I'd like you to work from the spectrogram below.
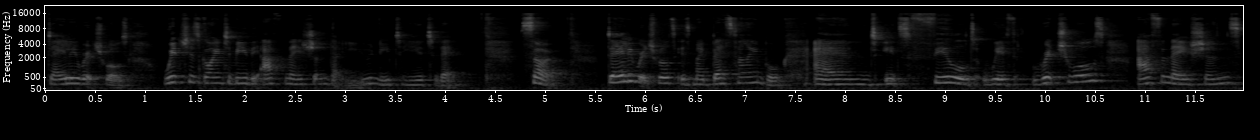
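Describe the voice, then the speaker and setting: A woman with a fairly high pitch speaks at a fairly slow pace with ordinary pitch variation and big swings in loudness, with audible room echo. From Australia. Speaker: spiritual author and meditation teacher. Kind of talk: casual talk to camera introducing a ritual. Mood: warm, gentle, upbeat. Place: home room. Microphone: phone near.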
